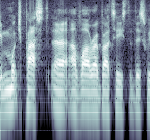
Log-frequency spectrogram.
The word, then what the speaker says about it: Alvaro Bautista: Alvaro Bautista.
